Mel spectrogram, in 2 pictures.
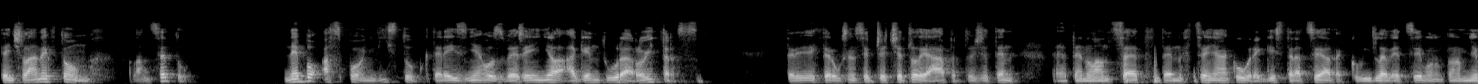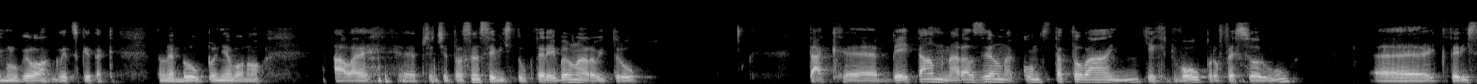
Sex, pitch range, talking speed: male, 95-115 Hz, 125 wpm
